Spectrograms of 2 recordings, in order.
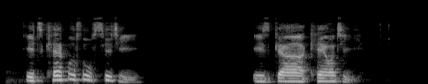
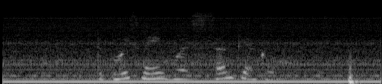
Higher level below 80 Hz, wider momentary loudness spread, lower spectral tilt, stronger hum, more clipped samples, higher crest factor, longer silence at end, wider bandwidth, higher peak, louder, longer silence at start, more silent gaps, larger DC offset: second, -64 dBFS vs -48 dBFS; first, 14 LU vs 6 LU; second, -4.5 dB/octave vs -8 dB/octave; neither; neither; about the same, 20 dB vs 18 dB; first, 0.7 s vs 0 s; second, 9.8 kHz vs 11 kHz; about the same, -6 dBFS vs -8 dBFS; first, -24 LUFS vs -27 LUFS; first, 0.25 s vs 0.05 s; neither; neither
